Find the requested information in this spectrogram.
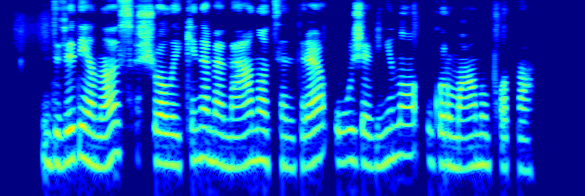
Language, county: Lithuanian, Šiauliai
